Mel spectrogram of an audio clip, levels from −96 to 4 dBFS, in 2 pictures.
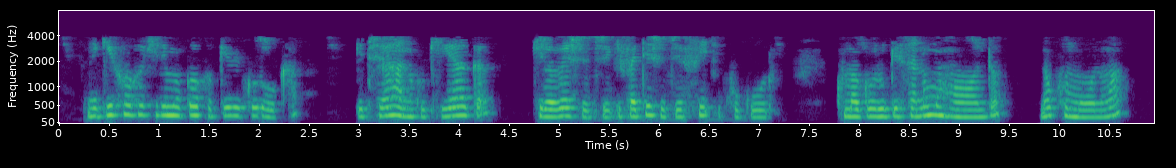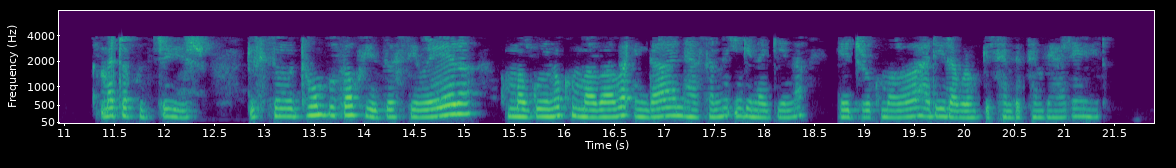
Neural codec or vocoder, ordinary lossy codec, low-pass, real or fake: none; AAC, 16 kbps; 7.2 kHz; real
